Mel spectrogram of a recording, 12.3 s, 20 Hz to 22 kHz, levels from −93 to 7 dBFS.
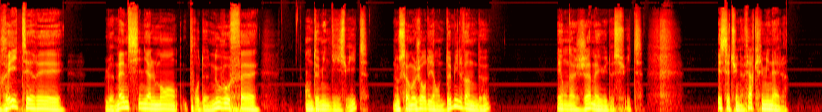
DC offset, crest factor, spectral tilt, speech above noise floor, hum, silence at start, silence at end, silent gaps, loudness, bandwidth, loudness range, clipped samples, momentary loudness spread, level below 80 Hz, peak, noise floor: under 0.1%; 14 dB; -5 dB/octave; 52 dB; none; 0 s; 0.55 s; none; -14 LUFS; 19 kHz; 3 LU; under 0.1%; 14 LU; -32 dBFS; 0 dBFS; -65 dBFS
